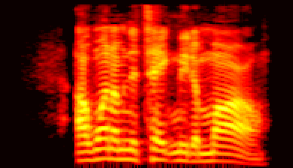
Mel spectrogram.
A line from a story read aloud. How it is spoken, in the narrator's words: I said firmly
